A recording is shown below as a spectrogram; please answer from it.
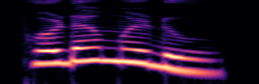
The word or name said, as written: ಪಟ್ಟೆಮಡಿ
